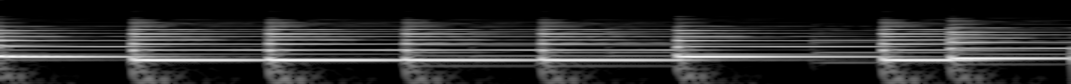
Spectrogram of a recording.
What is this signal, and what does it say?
There is no code.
